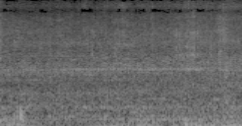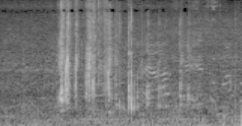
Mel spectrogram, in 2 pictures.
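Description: Steady low rumble of city traffic and wind on the microphone, then about four seconds in a short run of light clattering knocks: a plastic cup kicked underfoot and skittering along the pavement.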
